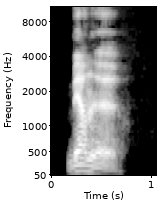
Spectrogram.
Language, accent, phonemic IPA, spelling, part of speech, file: French, France, /bɛʁ.nœʁ/, berneur, noun, LL-Q150 (fra)-berneur.wav
- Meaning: trickster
